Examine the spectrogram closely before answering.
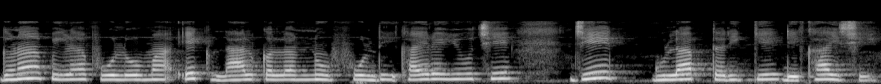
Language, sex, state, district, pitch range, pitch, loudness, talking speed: Gujarati, female, Gujarat, Valsad, 210-240 Hz, 220 Hz, -14 LUFS, 110 wpm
